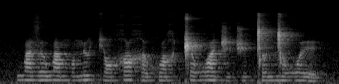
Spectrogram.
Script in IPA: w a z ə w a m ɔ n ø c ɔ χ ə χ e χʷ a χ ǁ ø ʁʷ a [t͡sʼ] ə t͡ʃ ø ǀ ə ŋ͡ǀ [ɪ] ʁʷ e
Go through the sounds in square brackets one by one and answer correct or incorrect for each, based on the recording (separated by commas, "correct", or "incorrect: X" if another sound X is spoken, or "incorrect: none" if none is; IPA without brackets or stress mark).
incorrect: t͡ʃ, incorrect: ʏ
